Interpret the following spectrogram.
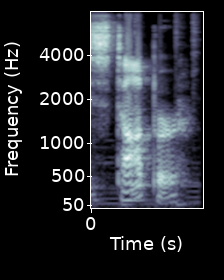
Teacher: stopper is not as much aspirated because it's not stressed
